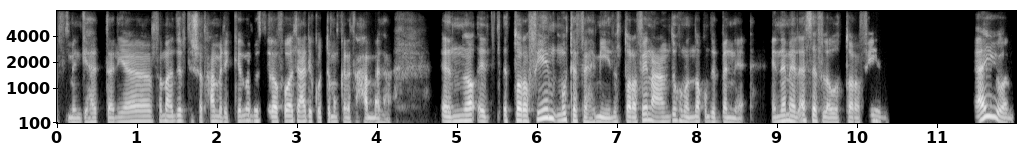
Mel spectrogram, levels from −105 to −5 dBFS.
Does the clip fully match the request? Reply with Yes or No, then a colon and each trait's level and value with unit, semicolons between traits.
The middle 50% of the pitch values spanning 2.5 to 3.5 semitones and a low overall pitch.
Yes: average, 3.2 semitones; low, 130 Hz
